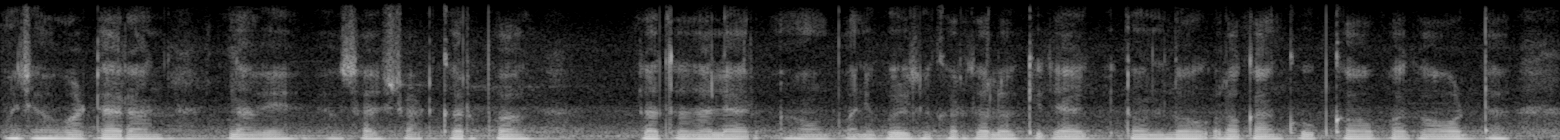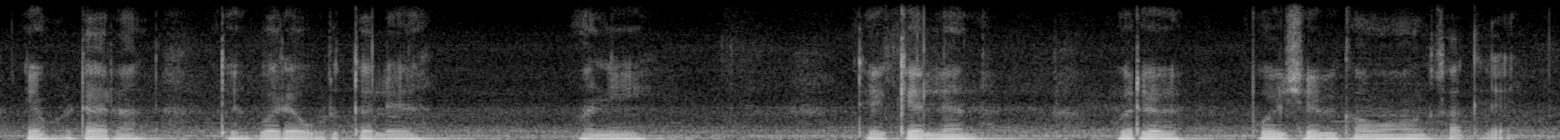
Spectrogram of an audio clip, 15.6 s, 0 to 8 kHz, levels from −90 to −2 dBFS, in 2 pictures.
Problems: constant background noise, background conversations at intervals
